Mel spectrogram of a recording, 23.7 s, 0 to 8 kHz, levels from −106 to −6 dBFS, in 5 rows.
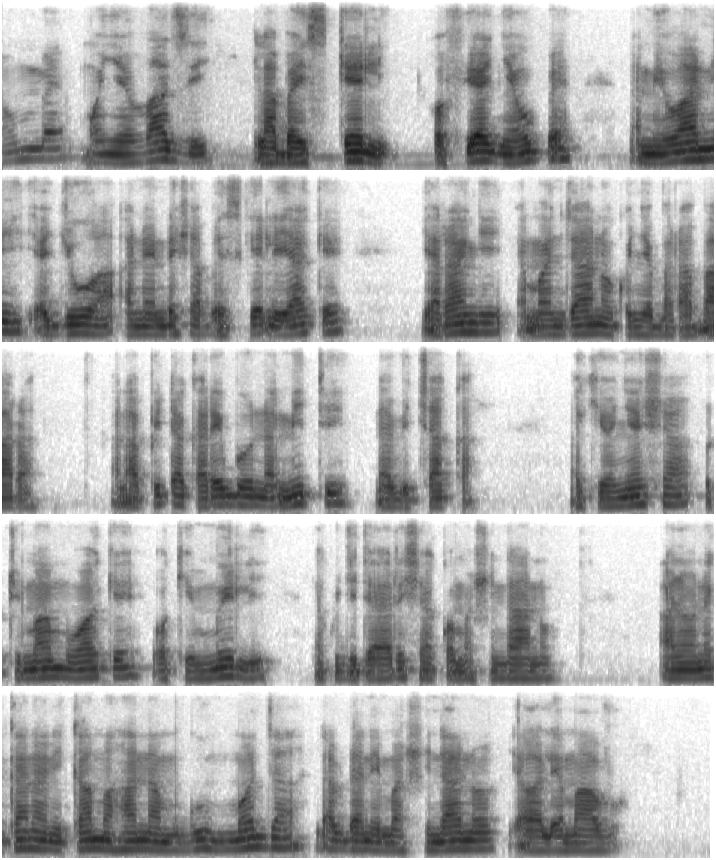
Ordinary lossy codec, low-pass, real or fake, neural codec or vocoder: Opus, 32 kbps; 7.2 kHz; fake; vocoder, 44.1 kHz, 128 mel bands every 512 samples, BigVGAN v2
